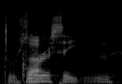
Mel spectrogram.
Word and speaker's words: Coricidin: Coricidin.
